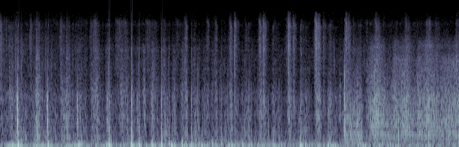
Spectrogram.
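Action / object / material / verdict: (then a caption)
tap / silicone ears of a binaural microphone / silicone / none. Fingertips scratch and tap both soft silicone ears of a binaural microphone. Dull, low thumps land in an uneven rhythm among soft, brushy scratching. Later, the scratching turns into a steadier, brighter rustle.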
